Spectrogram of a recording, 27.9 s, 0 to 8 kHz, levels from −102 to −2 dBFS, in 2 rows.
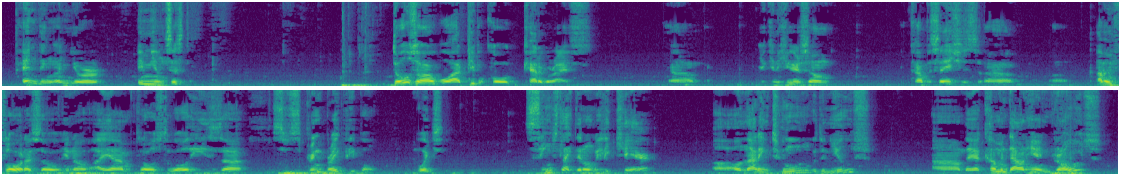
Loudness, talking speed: -26 LUFS, 125 wpm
